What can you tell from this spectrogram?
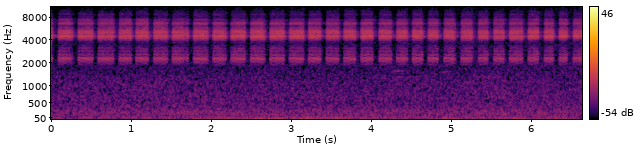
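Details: Cicadas singing in the municipal park of Larnaca: a loud, high, hissing buzz chopped into steady pulses about four times a second, the chorus continuing without pause and no other clear sounds.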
